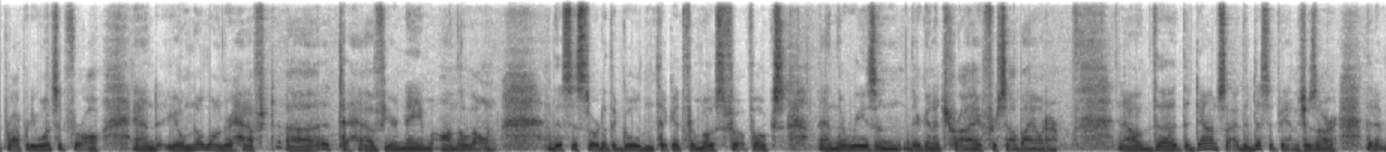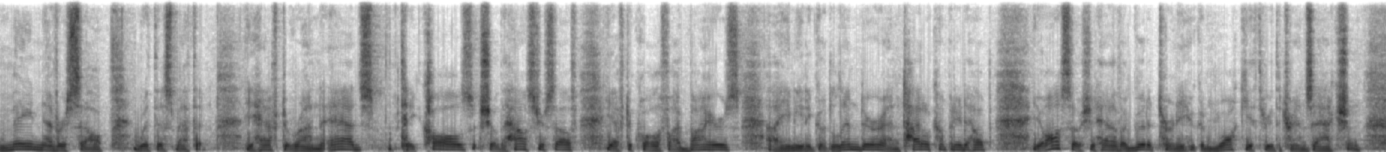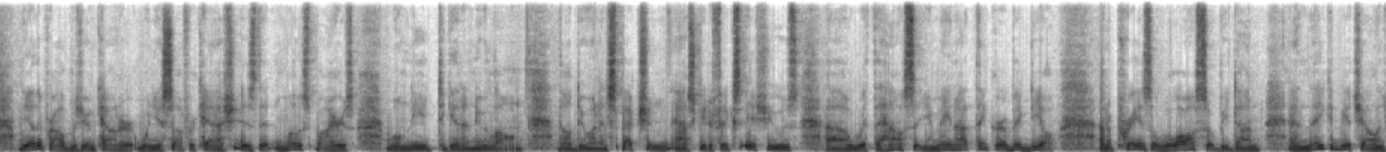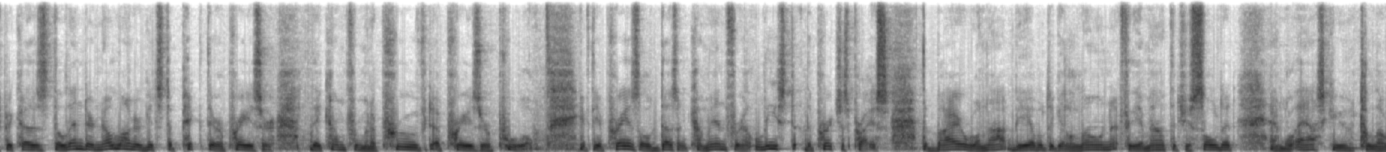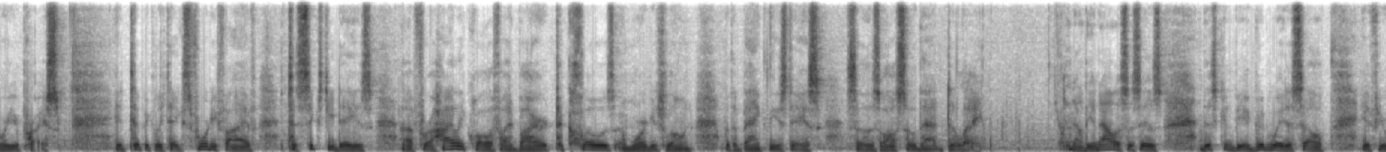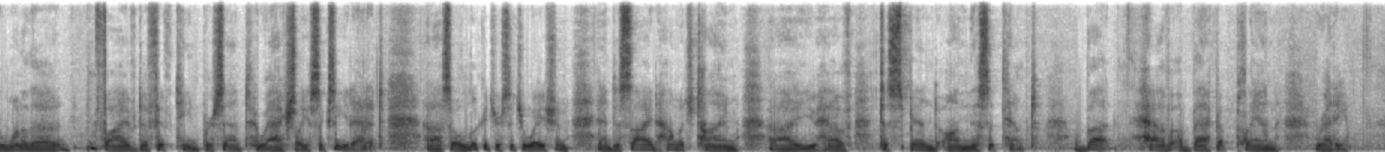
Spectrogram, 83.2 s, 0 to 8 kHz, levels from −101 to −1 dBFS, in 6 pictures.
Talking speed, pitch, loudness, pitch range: 205 wpm, 110 Hz, -21 LUFS, 95-130 Hz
